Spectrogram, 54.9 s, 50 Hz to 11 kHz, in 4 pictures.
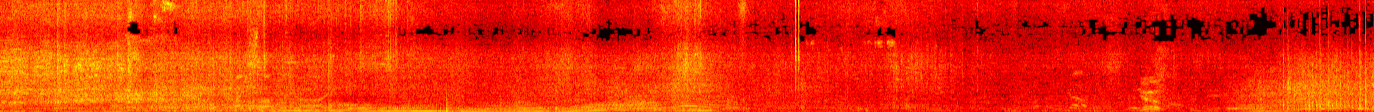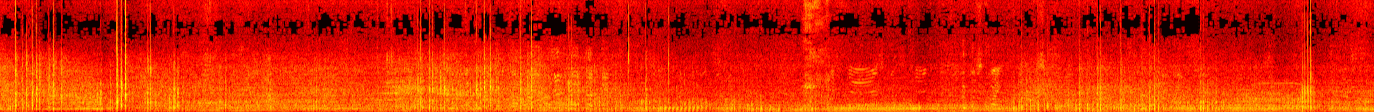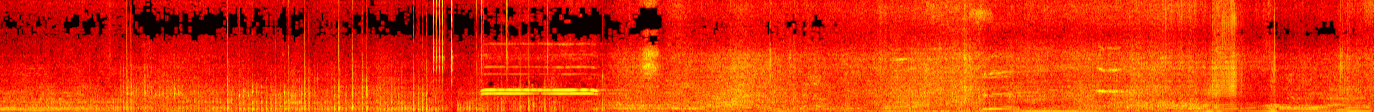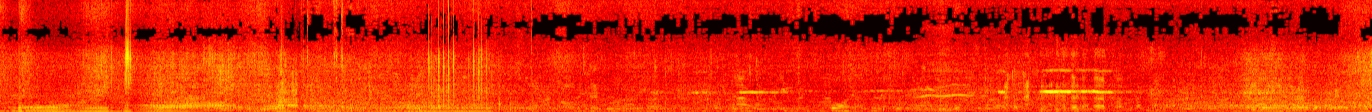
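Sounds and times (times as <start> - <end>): rally car engines revving: 0.0 - 54.9
sharp cracks: 12.8 - 16.0
high steady tone: 32.3 - 33.6.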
